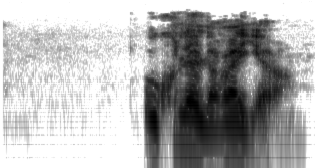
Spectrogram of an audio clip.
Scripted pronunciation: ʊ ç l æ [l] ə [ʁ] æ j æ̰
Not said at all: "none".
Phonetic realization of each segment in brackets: l, ʁ

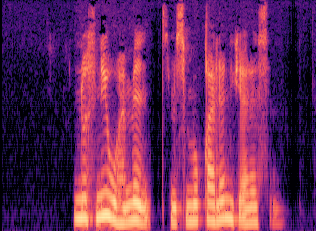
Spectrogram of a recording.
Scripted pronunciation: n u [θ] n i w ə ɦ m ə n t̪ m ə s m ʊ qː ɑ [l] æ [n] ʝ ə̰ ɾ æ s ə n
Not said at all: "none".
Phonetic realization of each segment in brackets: θ, l, n

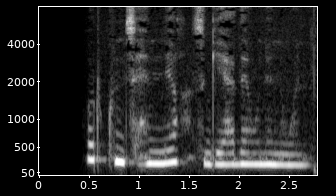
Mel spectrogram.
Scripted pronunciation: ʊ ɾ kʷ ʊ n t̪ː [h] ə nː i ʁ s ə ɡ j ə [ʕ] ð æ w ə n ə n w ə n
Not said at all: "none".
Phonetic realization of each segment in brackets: h, ʕ

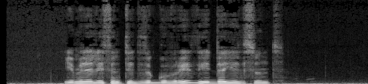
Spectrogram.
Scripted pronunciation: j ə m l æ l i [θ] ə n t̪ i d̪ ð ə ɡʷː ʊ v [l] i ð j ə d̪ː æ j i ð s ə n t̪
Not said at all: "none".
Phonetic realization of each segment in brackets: θ, ɾ

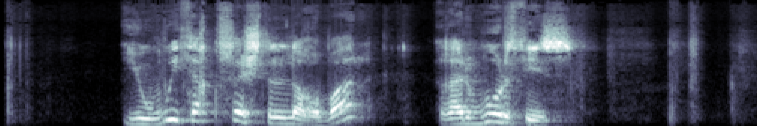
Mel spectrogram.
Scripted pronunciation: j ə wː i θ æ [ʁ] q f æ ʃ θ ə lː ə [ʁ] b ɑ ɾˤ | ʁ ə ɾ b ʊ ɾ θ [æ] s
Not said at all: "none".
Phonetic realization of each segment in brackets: none, ʁ, i

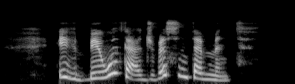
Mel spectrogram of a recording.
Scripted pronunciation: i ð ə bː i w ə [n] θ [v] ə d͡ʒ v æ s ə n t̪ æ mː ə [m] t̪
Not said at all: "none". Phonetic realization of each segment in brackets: n, ʕ, n

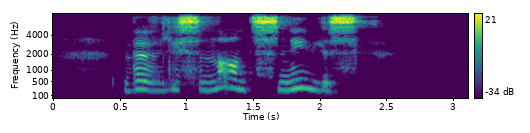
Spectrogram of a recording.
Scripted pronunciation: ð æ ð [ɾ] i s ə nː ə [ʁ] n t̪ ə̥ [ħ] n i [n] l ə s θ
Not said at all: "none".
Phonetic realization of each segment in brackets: l, ʁ, s, n

